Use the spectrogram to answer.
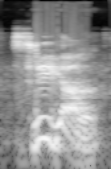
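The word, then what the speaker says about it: শৃগাল: শ্লোক শ্লোক উচ্চারণ হবে দেখো শ্রীগাল তালব্য স এর সাথে কি আছে ঋকার তাহলে এই জায়গাতে তখন তালব্য সটা দন্তস উচ্চারণ হবে শ্রী গ আকার ল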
